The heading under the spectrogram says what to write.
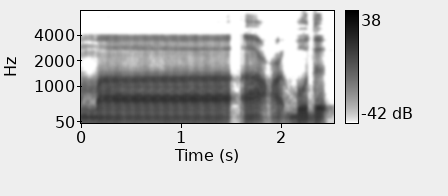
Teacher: اچھا، ویسے یہ الف مدہ ہے، یہ بات ذہن نشین رہے کہ یہ الف مدہ ہے، لیکن الف مدہ کے بعد حمزہ آ گیا ہے اسی دوسرے کلمے کے شروع میں، تو مد سبب پیدا ہو گیا بڑی مد کا، ٹھیک ہے، لہذا یہاں مد جائز ہوگی.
